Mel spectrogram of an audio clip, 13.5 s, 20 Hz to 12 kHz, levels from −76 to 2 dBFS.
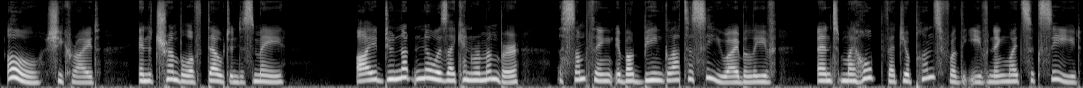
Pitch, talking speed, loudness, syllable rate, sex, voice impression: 220 Hz, 170 wpm, -17 LUFS, 4.6 syllables/s, female, feminine, adult-like, slightly powerful, clear, fluent, intellectual, calm, lively, sharp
